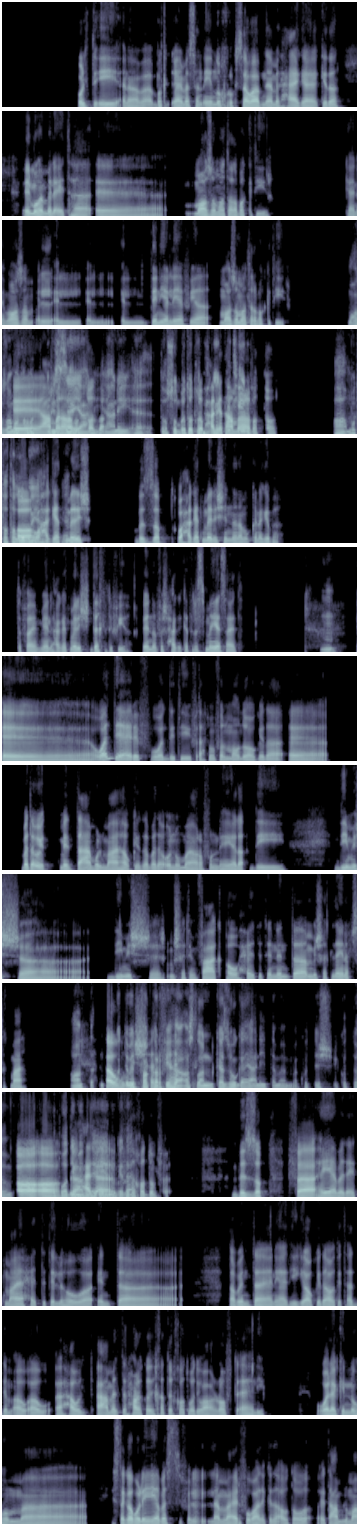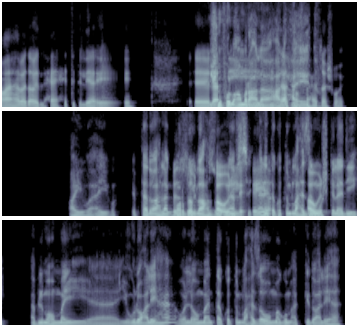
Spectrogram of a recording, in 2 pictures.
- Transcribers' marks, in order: tapping
- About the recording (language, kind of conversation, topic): Arabic, podcast, إزاي تقدر تحوّل ندمك لدرس عملي؟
